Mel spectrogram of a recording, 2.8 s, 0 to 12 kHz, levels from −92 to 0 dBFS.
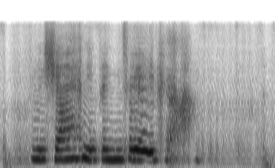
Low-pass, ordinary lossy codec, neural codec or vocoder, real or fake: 7.2 kHz; Opus, 64 kbps; codec, 16 kHz, 0.5 kbps, FreqCodec, smaller model; fake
